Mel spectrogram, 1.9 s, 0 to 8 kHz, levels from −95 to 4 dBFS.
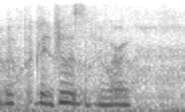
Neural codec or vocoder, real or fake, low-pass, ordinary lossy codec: autoencoder, 22.05 kHz, a latent of 192 numbers a frame, VITS, trained on many speakers; fake; 7.2 kHz; Opus, 32 kbps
